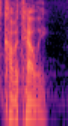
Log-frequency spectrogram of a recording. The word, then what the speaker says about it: cavatelli: Covadils. – Called Cavatelli. It's the way it's spelled.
